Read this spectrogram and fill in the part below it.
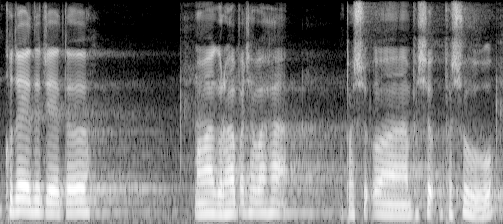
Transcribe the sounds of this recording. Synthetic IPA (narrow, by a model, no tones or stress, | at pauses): kut̪ɐjɐd̪ʱit͡ʃeːt̪ɐ | mɐmaːɡɾuɦɐpɐt͡ʃʰɐʋɐɦɐpɐʃuɐupɐʃuɦu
